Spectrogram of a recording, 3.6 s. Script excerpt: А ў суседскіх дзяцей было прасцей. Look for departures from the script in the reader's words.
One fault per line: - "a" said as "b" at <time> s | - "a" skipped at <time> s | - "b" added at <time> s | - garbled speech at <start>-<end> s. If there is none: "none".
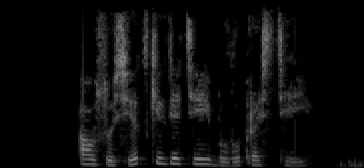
none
